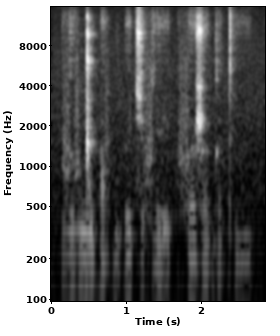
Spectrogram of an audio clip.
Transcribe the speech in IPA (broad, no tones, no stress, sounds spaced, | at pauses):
v ɘ v ŋ͡ǁ u ʔ a v ɓ u ʔ ɘ t͡ɕ ə f l e | f ɜ ʐ ɜ ɡ ɜ tʰ i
